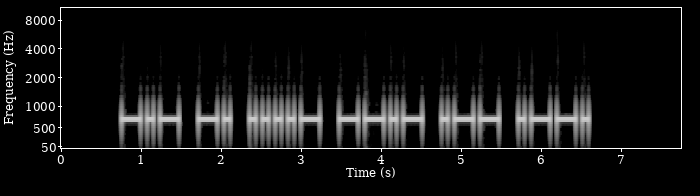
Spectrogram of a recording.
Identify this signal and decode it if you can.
Morse code, heard as a keyed tone, about 15 wpm, 700 Hz. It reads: KN4QWP
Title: USA Call Signs - 6 Characters - Repeated 3x - 15wpm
